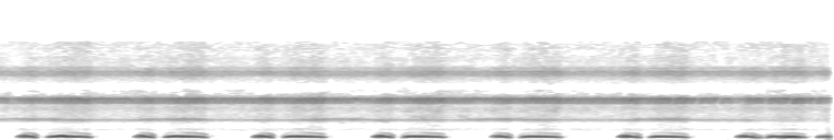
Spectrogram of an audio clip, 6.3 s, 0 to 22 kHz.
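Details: Caged spotted dove taken recently from the wild, recorded 19 August 2024 in Vietnam. Very regular two-part coos, a clipped note then a longer throaty one, repeat just under once a second, with a thin steady hum in the background.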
